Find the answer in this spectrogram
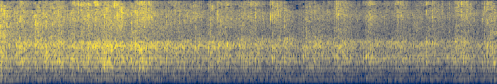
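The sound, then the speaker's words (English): A room full of people claps steadily to welcome guests one morning, a dense, continuous wash of applause that holds at an even level for several seconds without anyone speaking. “So, why don't you guys help me in welcoming our friends this morning?”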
